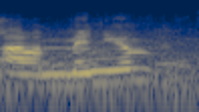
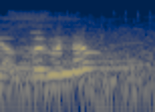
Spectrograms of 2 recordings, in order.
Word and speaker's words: aluminium: they put aluminium, as the Americans say aluminum.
